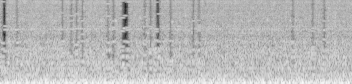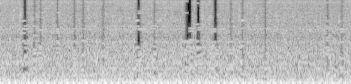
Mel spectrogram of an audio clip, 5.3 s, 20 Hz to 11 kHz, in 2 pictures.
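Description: Engine on an Edelbrock Performer 600 CFM four-barrel carburetor idling steadily, a low even pulse under a steady hiss, while the driver's side idle mixture screw is turned in a little to lean the idle mixture.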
